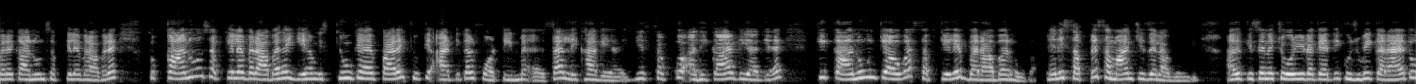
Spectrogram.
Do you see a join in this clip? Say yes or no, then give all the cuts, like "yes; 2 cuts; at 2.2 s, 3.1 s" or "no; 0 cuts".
no; 0 cuts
